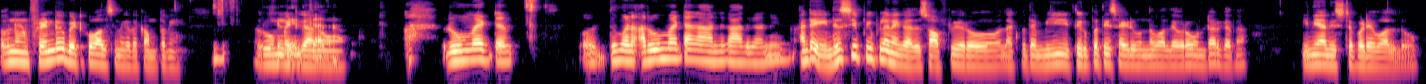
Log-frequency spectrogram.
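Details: Adult male speaker; Normal voice.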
